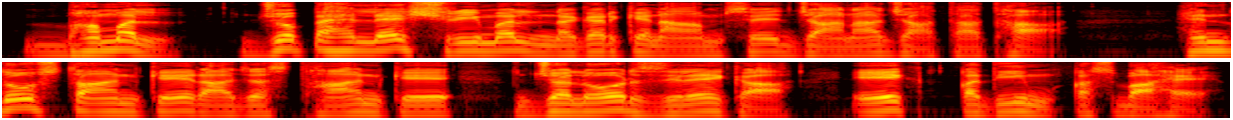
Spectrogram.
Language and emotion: Urdu, neutral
